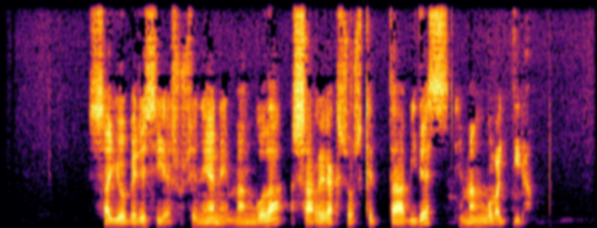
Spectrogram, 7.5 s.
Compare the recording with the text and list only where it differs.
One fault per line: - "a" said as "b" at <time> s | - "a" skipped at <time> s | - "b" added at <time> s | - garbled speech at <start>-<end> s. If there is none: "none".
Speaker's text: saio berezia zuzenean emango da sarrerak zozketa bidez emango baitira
none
